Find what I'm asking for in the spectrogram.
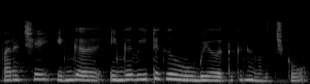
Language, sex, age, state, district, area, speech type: Tamil, female, 30-45, Tamil Nadu, Tiruppur, rural, spontaneous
